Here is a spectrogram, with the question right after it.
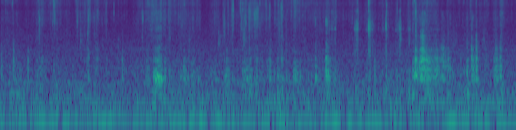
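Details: Pet female hamster eating a piece of dried corn, gnawing quickly: dry, crisp crunching clicks in irregular bursts, with a few louder bites near the second and fifth seconds over a soft background hiss.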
